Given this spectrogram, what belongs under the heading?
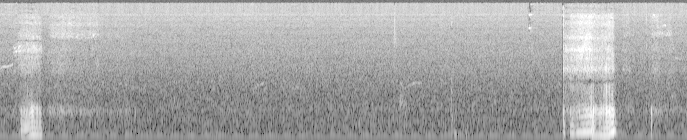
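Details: Sleeping dog snoring: two brief snorting snores several seconds apart in a quiet room.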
